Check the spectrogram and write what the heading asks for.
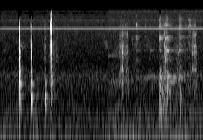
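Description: Three quick, light clicks close together in the first half second, then a couple of fainter taps.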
